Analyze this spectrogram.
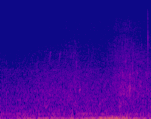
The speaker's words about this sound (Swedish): Lyssna på vågorna, de härliga vågorna.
